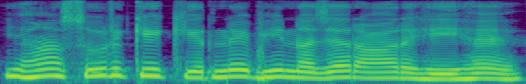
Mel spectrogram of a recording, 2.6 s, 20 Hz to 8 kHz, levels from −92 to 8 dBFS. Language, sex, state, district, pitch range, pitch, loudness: Hindi, male, Jharkhand, Ranchi, 165-210 Hz, 180 Hz, -9 LUFS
